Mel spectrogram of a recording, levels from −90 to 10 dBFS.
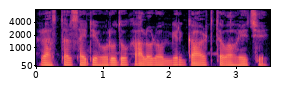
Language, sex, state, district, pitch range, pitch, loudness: Bengali, male, West Bengal, Cooch Behar, 100-115 Hz, 105 Hz, -19 LUFS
